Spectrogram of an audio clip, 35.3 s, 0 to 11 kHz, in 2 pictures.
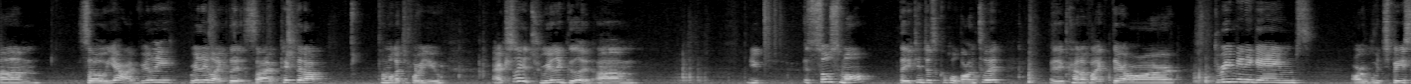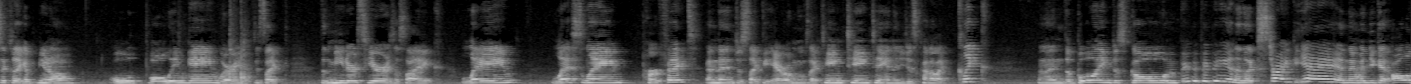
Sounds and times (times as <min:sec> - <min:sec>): Speech: 0:00.0 - 0:04.1, 0:04.8 - 0:05.6, 0:06.2 - 0:08.0, 0:09.3 - 0:30.0, 0:30.6 - 0:35.2.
